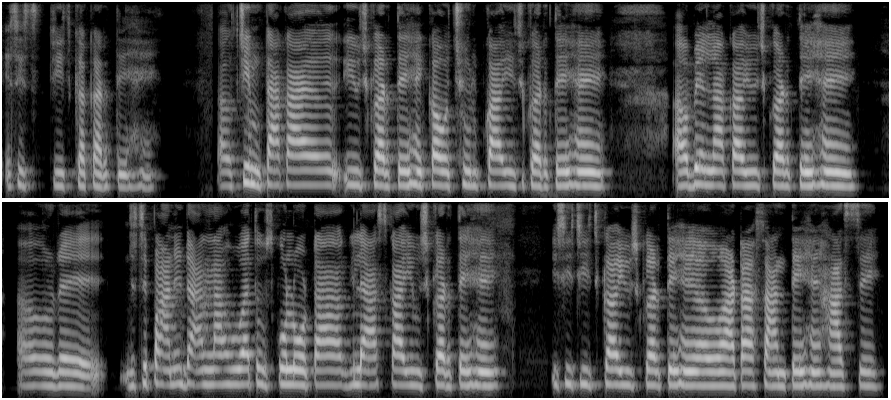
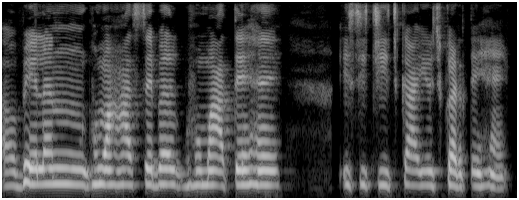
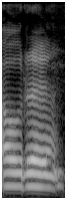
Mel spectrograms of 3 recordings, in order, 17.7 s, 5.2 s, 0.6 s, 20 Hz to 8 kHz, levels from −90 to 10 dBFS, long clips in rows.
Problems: none marked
